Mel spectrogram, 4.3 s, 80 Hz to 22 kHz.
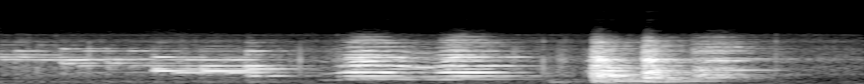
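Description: Closing bars of a 1927 jazz dance band fox trot played from a 78 rpm shellac record on an EMG oversize acoustic gramophone with a Meltrope III soundbox and horn: a few held notes from the band, then a short final chord about three seconds in that fades into the record's faint surface hiss.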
